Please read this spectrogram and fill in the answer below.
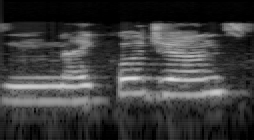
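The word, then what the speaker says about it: pnictogens: Group 15 elements are known as nicogens, where P is silent.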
